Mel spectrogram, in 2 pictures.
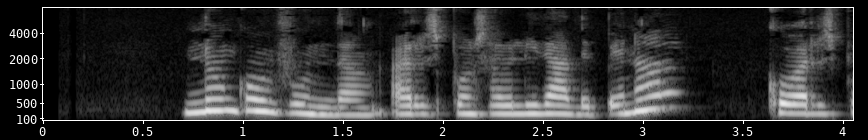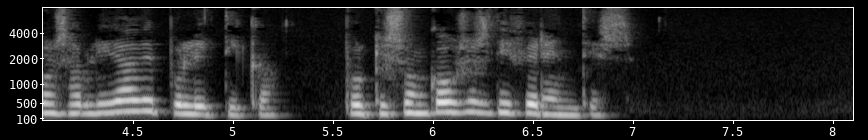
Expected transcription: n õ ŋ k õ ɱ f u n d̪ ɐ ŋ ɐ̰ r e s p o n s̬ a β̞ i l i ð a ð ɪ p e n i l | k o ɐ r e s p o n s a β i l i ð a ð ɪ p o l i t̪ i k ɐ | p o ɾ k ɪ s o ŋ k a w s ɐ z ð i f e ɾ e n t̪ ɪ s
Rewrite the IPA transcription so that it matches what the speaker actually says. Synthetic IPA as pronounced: n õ ŋ k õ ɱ f u n d̪ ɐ ŋ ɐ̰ r e s p o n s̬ a β̞ i l i ð a ð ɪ p e n a l | k o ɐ r e s p o n s a β i l i ð a ð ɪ p o l i t̪ i k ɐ | p o ɾ k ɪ s o ŋ k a w s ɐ z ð i f e ɾ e n t̪ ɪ s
